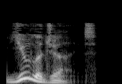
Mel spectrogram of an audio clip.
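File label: "eulogise", British English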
